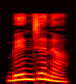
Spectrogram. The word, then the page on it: ಭಂಜನ: bhanjana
